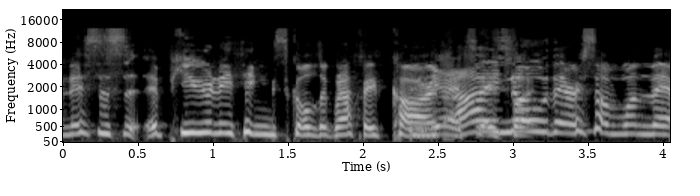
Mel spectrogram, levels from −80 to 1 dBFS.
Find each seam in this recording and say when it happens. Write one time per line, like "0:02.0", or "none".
none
